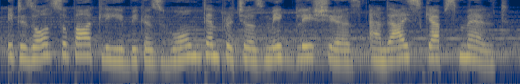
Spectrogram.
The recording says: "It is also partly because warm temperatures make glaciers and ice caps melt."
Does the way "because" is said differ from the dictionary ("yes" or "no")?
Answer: no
